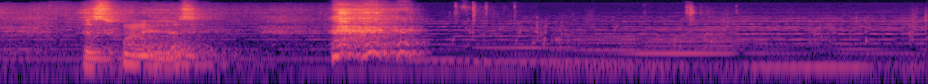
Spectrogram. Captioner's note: laughs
